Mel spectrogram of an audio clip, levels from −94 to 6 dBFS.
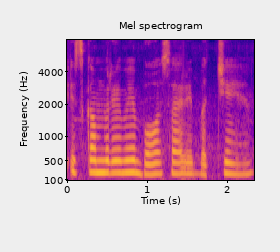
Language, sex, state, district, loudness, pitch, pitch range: Hindi, female, Haryana, Jhajjar, -16 LUFS, 230 Hz, 220-245 Hz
